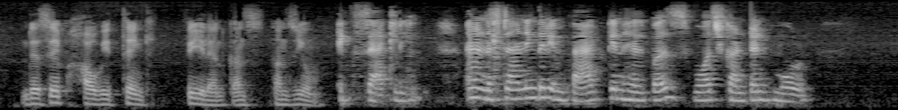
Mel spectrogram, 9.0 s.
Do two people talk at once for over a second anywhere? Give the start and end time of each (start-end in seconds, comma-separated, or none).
none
